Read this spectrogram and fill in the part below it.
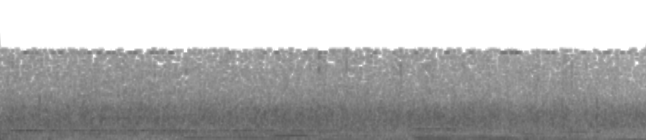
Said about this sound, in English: Keep clapping. Keep clapping until the last person gets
